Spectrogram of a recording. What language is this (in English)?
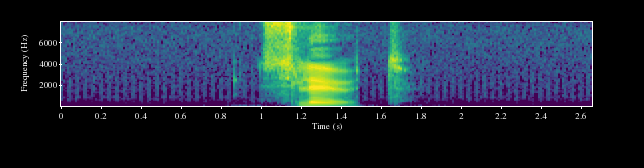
Swedish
